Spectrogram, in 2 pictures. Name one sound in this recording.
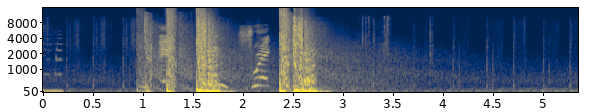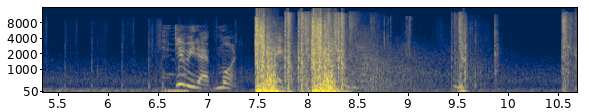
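Shotgun blasts boom loudly, one after another.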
